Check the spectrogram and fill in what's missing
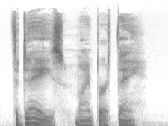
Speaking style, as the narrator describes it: he whispered

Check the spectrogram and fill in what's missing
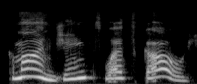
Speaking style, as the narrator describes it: she cried

